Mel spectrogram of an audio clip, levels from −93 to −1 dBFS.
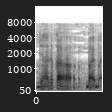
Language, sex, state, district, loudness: Marathi, male, Maharashtra, Pune, -17 LUFS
